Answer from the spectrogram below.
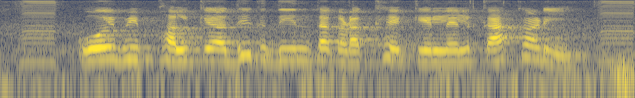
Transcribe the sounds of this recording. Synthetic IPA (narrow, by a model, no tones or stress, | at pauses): koibʱipʰəlkeəd̪ʱikd̪int̪əkɾəkʰekelelkakəɽi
